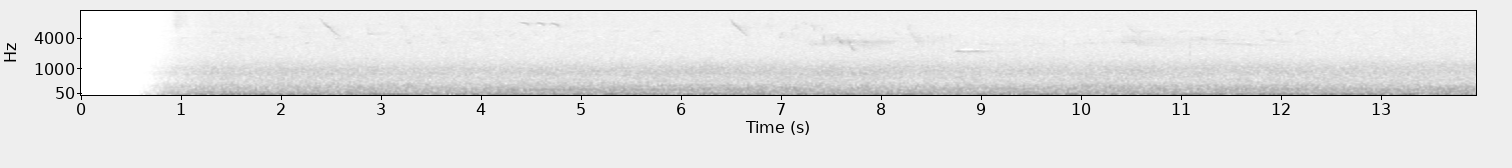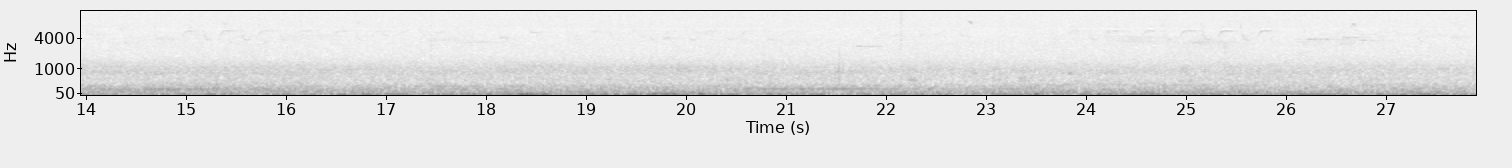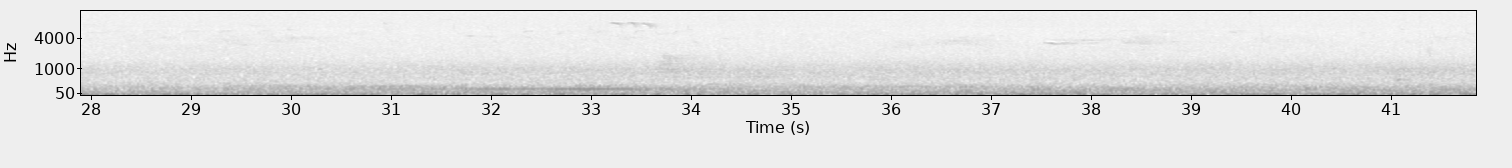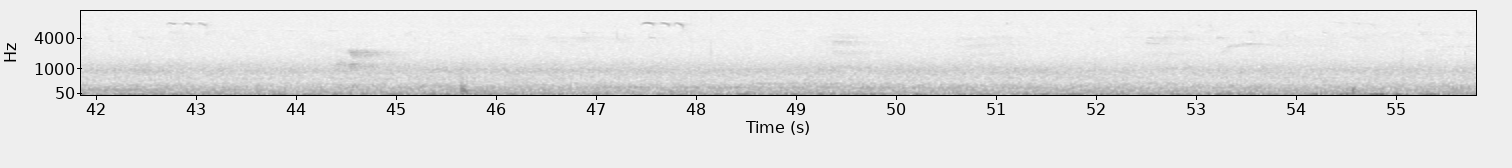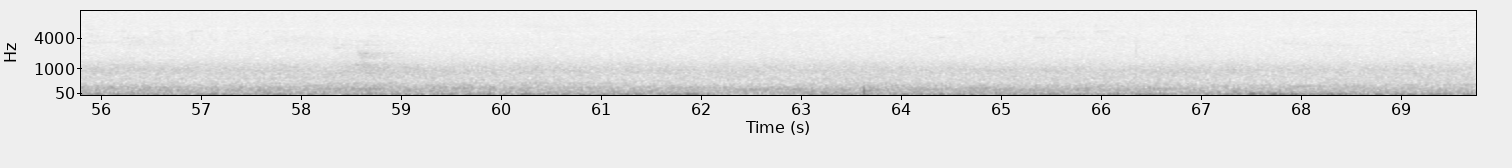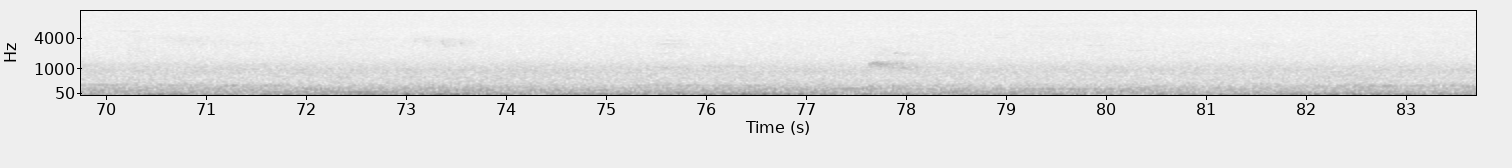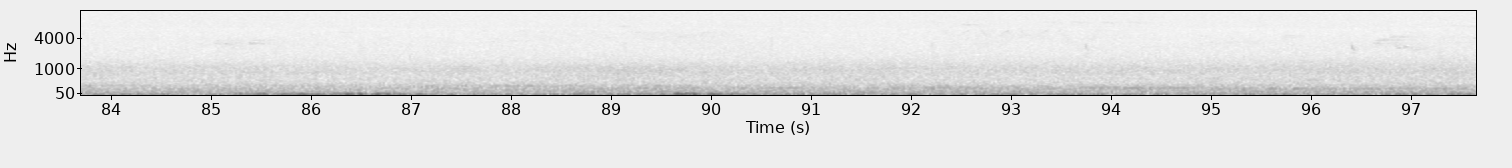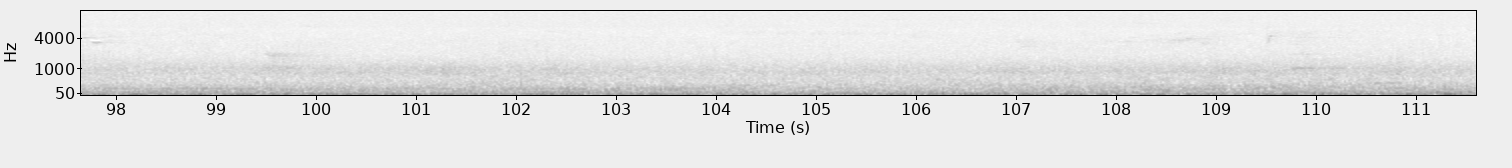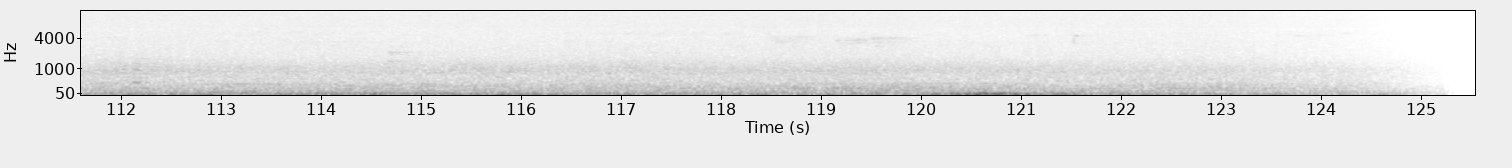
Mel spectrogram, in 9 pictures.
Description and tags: A spring day in late March 2008 at Skipwith Common, Yorkshire, England. General woodland sounds including the hiss of breeze in the trees and distant traffic. The thin call of the long tailed tit can be heard. I have found that these beautiful tiny birds will come very close if you sit very still which of course one has to do when recording.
